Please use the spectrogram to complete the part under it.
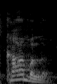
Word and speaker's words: Kamala: I really don't know much about Kamala Harris, and I want to ask y'all what's y'all take on? – Hey, man, don't you chop that name? It's Kamala. – Kamala.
